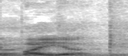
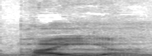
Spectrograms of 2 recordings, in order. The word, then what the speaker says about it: paia: He paia, yeah, a wall. Repeat after me. Paia.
